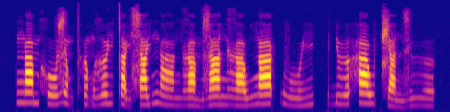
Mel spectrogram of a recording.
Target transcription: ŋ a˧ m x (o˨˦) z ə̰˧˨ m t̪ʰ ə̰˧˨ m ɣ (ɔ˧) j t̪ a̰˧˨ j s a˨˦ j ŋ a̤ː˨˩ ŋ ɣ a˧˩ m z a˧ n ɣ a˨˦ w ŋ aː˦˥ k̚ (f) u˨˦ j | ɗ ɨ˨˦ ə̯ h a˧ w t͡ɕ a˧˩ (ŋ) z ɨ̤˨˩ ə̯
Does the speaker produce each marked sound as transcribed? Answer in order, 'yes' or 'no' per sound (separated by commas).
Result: yes, no, no, no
